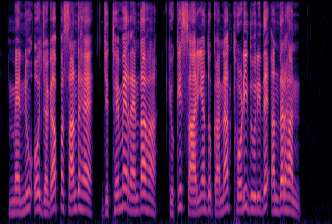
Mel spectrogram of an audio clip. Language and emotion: Punjabi, happy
